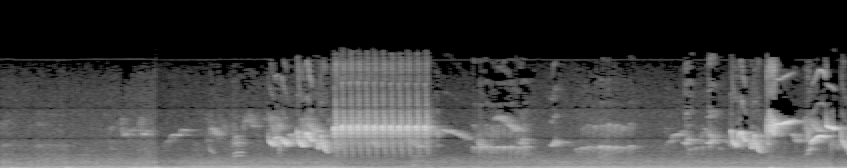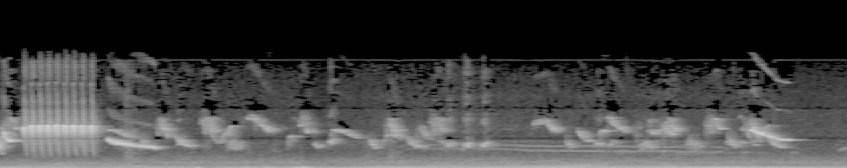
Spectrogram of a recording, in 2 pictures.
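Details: Hybrid seedeater, Black-throated crossed with Reichenow's, singing. Quiet scattered chirps build into loud, rapid buzzy trills, then a twittering series of high whistled notes. A faint low hum lies underneath.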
